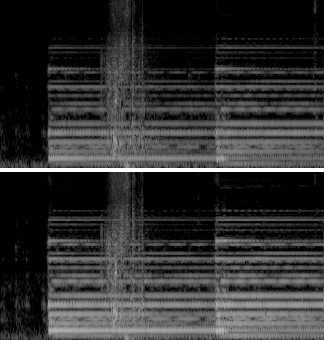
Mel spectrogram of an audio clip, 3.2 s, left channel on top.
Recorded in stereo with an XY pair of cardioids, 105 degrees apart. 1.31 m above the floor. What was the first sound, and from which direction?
A squeak, 30° right.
